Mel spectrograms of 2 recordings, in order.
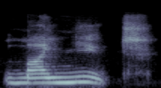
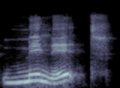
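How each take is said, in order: First: The stress is on the second syllable. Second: The stress is on the first syllable. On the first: It means very small. "if we use it as an adjective, then we have minute. So the stress is different" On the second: It names a unit of time. "one minute"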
